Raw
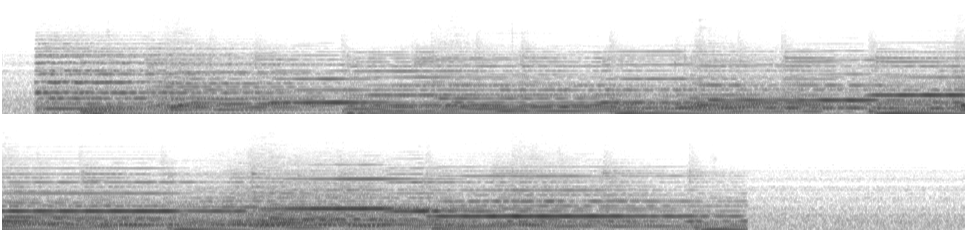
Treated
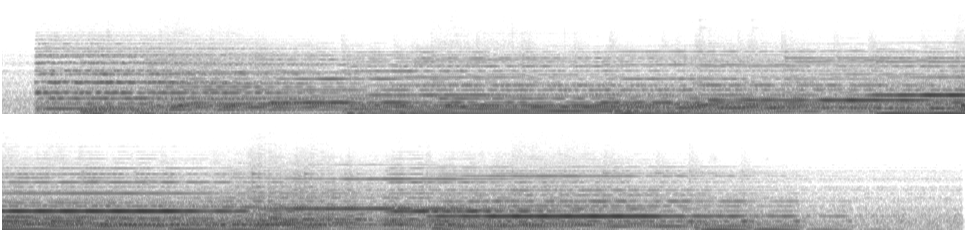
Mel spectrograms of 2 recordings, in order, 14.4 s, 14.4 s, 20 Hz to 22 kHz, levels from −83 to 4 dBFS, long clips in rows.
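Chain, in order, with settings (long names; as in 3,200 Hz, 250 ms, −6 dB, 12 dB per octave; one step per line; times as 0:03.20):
0:09.15–0:10.24: compressor whose output falls as the input rises −27 dBFS, ratio −0.5
on a send: repeating echo 393 ms, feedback 32%, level −3 dB
on the sum: level −1 dB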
